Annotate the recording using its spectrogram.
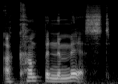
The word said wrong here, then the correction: accompanist: am I saying that right? Accompanist. That just sounds kind of weird. Accompanist, noun circa 1811.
